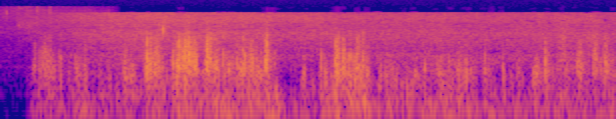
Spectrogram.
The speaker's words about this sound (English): Waves crashing over the seawall in Devon.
